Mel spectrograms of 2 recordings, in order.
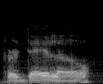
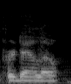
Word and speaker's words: Verdelho: sweeter than either they make one called the Charleston Cersei or the Savannah Verdeo uh Verdello. Sorry, I'm saying it wrong. Sorry about that. Verdello.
